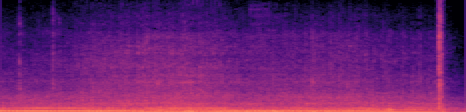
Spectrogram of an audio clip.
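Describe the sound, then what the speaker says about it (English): Skid steer engine idling steadily after a cold start on a frozen day, a loud, close, continuous low rumble with a brief knock near the end. "cranked the skid steer so it's nice and warm"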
